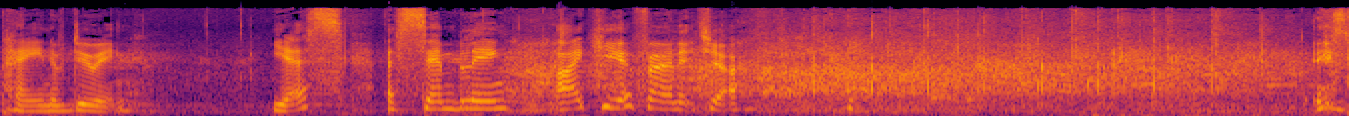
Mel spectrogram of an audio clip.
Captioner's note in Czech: Smích; Potlesk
